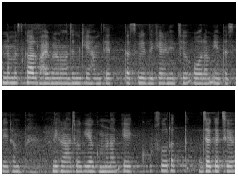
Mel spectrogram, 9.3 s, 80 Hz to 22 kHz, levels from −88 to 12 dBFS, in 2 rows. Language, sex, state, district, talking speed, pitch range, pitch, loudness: Garhwali, female, Uttarakhand, Tehri Garhwal, 140 wpm, 220-230 Hz, 225 Hz, -21 LUFS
